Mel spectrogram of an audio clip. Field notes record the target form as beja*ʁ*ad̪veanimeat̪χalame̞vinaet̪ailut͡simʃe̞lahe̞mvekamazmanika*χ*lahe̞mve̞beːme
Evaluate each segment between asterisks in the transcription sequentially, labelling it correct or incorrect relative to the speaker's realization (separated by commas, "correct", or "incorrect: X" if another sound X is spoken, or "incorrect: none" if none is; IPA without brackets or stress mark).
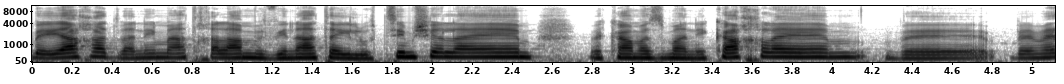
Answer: incorrect: χ, correct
